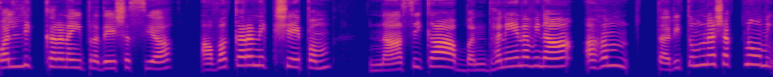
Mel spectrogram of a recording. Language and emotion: Sanskrit, disgusted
